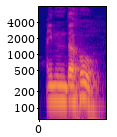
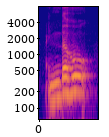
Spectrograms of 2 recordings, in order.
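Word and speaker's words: عنده: പഠിക്കാൻ കഴിയും ഇനി അടുത്തത് ഇന്തഹു അവൻറെ അടുത്തുണ്ട് ഇന്തഹു എന്നാണ് പറയുക ശരിക്കും പക്ഷേ സ്പോക്കൺ അറബി വരുമ്പോൾ ഇന്ത ഇന്ത ഇന്തഹ അത്രയേ വരുള്ളൂ ഇന്തഹു ഇന്ദഹു എന്നുള്ള ഹു എന്നുള്ള ഉച്ചാരണം വരില്ല ഇന്ദ അവൻറെ അടുത്തുണ്ട് അത്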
